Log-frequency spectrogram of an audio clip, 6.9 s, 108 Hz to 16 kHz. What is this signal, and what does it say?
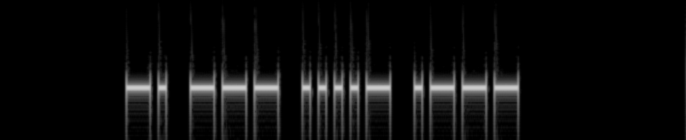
Morse code, heard as a keyed tone, about 15 wpm, 700 Hz. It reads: NO4J
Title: USA Call Signs - 4 Characters - Repeated 3x - 15wpm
